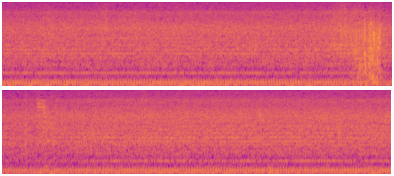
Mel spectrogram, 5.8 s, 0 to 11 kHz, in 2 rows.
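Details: 2007 Honda Accord 2.4 cold fast idle around 1500 rpm just after new O2 sensor installed for misfire code; smooth steady hum, no stumbles or misses, one brief background bump; idling well, no codes stored.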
